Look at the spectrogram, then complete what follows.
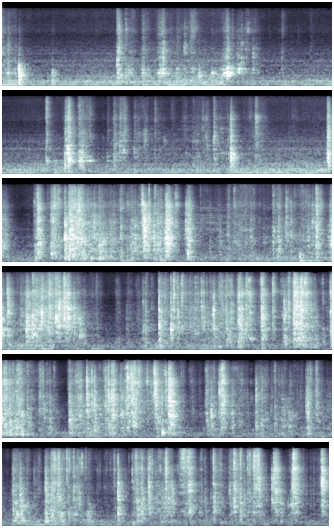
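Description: Toys and their plastic packaging being handled and sorted by hand: crinkling plastic and many small knocks and clatters, growing busier about ten seconds in, over a faint steady hum.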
